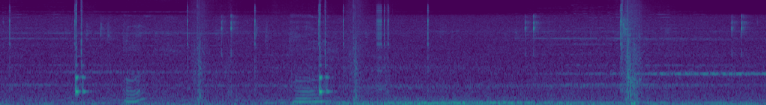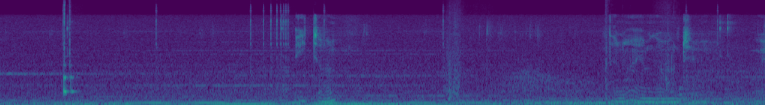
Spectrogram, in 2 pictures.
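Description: Short game menu clicks and blips sound now and then.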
